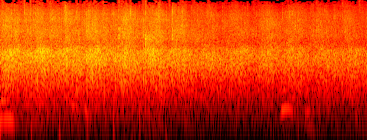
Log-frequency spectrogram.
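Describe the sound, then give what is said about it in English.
Audience applause, a sustained wash of clapping that holds at a steady, fairly loud level from start to finish with no talk over it. “can we give Nancy a round of applause on that story?”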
